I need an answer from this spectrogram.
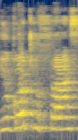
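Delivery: ordinary delivery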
